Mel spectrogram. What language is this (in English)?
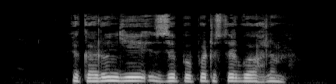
Pashto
